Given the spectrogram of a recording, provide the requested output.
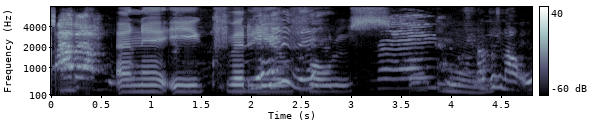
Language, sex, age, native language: Icelandic, male, 8, Icelandic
